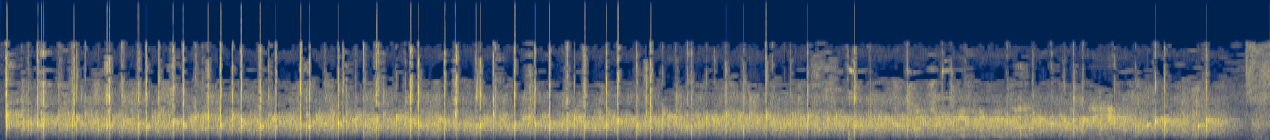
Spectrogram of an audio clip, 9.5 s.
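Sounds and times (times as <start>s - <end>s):
audience applause: 0.0s - 9.4s.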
